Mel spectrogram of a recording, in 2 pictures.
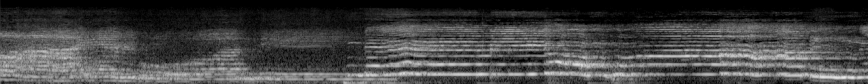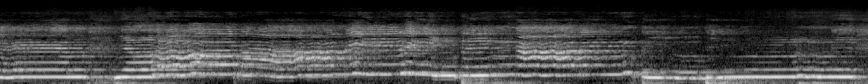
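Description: Unaccompanied Vietnamese Quan họ folk singing: a group of young voices sings a phrase together, then from about three and a half seconds in a single woman's voice sings the next phrases alone, with long held notes that waver and glide between pitches.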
